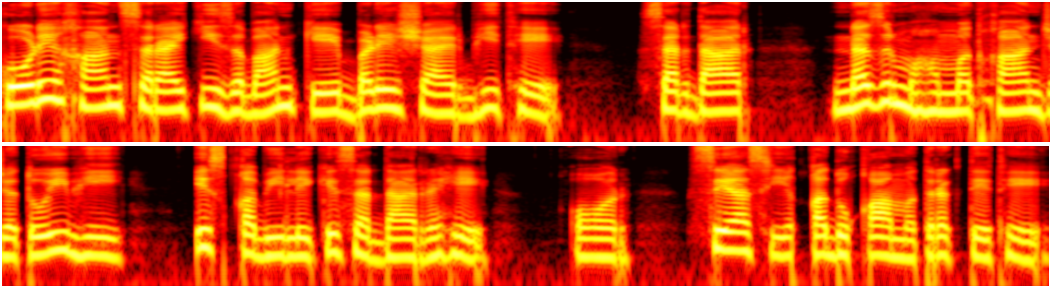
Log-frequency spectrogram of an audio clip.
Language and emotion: Urdu, neutral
